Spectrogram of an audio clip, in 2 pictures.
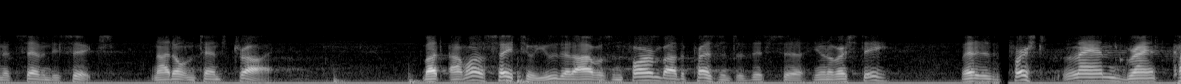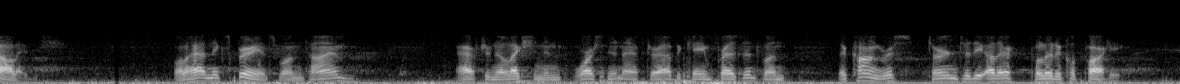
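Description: Short concealed packet loss at 9.72, 9.90, 12.66 and 12.94 s: 20 ms of audio, or 40 ms at 12.94 s, arrived too late to decode, so the receiver extended the preceding sound and crossfaded back, leaving a brief smear or wobble.

A burst of packet loss from 9.98 to 10.10 s leaves about 100 ms missing. The receiver sustains the last sound while fading it, giving a held buzz or dying hiss, then jumps ahead. Throughout, the band stops at 4 kHz, which fits a narrowband G.711 call path.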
